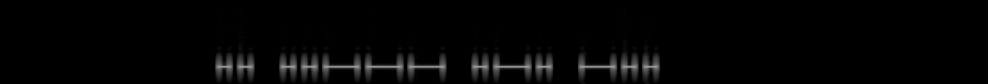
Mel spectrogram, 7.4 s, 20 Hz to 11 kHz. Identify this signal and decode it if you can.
Morse code, heard as a keyed tone, about 15 wpm, 700 Hz. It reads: I2RD
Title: DXCC-100 Call Signs - 4 Characters - Repeated 3x - 15wpm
